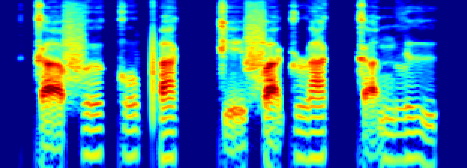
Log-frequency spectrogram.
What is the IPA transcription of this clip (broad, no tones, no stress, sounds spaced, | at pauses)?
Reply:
k a̰ f ɵ k o pʼ a kː ḛ f a̰ k ɹ a kː a̰ n l ɨ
